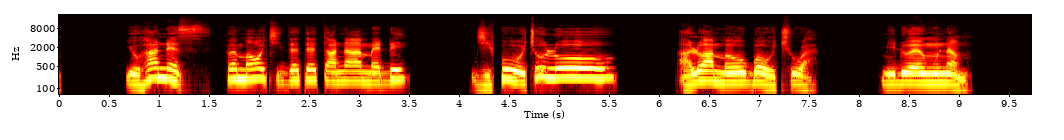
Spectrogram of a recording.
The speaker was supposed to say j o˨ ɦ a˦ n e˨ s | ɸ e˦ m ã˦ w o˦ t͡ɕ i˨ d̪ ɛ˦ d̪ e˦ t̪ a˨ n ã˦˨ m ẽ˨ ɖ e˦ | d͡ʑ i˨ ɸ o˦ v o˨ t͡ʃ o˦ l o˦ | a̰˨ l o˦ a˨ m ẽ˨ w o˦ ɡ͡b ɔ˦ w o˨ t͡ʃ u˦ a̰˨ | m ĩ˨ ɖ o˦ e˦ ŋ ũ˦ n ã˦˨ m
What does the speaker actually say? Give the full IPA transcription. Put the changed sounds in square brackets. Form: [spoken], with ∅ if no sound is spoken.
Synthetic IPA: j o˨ ɦ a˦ n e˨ s | ɸ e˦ m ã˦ w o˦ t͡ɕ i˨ d̪ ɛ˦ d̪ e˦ t̪ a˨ n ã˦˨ m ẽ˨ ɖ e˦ | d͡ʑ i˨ ɸ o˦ [w] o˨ t͡ʃ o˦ l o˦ | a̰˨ l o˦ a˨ m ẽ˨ w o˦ ɡ͡b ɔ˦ w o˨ t͡ʃ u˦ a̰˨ | m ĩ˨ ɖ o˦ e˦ ŋ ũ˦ n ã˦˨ m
